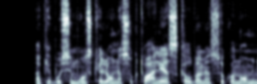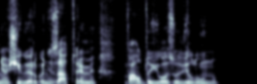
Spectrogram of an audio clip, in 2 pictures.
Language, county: Lithuanian, Vilnius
